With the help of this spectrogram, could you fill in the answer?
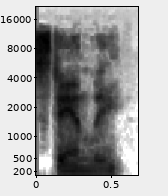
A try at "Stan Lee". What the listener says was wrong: Not Stanley, but Stan Lee.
